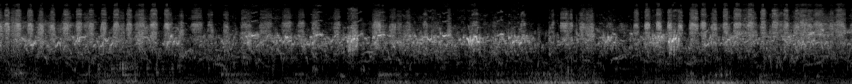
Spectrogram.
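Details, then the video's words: Happy budgies in a colony aviary: continuous high chirping and warbled chatter from many birds, broken by rapid runs of short clicking or fluttering pulses and a few louder squeaks. "Beautiful Budgies Chirping Sound | Happy Budgies Natural Sounds"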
